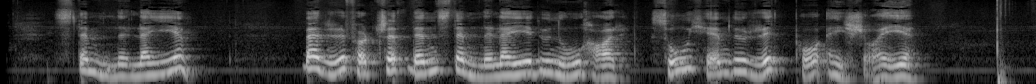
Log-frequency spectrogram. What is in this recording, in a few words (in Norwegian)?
stemnelei, Numedalsmål; Eksempel på bruk Bærre førtsett den stemneleie du no har, so kjem du rett på Eisjå-eie.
